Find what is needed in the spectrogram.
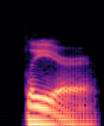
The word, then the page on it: blear: American English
